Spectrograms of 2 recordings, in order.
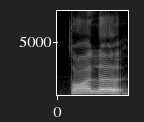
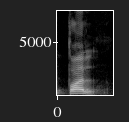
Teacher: اہدینا الصراط، سین کے اوپر سیٹی ہے موٹی، را پر ہے تفخیم کے ساتھ، صراط طل، قلقلہ نہ ہو لیکن طل، تا موٹا ہے، طل مستقیم، سین پہ بھی سیٹی، مستقیم، قاف جو ہے اس میں بھی اہتمام سے یہ موٹا ہے۔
